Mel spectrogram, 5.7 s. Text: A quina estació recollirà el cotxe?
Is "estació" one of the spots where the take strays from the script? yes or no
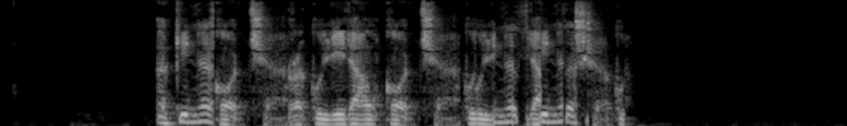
yes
